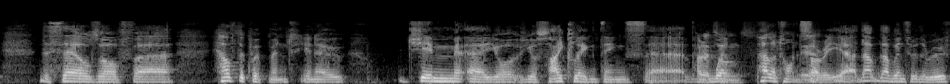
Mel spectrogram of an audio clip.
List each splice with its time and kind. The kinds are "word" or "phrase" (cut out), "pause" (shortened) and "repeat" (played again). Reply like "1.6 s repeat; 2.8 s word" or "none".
none

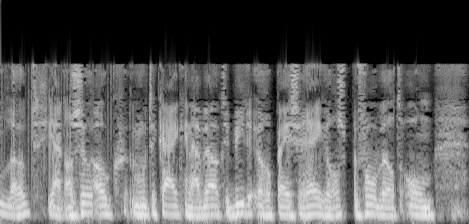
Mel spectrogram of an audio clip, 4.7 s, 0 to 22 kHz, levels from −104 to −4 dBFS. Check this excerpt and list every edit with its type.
0.9 s word; 2.2 s word

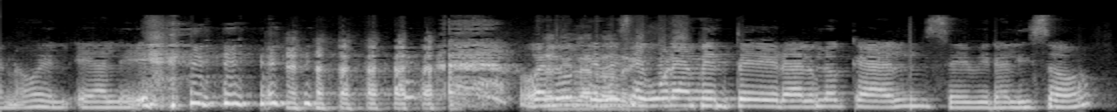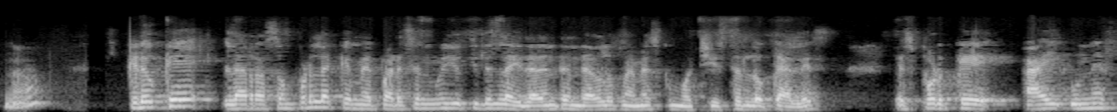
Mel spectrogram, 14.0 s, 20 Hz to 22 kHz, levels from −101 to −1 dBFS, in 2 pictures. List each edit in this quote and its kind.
5.1 s word

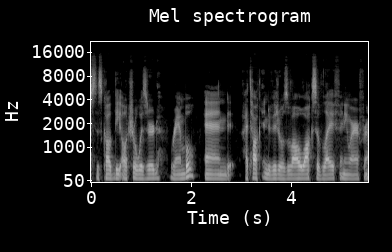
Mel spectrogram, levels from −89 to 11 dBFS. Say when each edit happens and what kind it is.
2.2 s pause; 3.4 s word

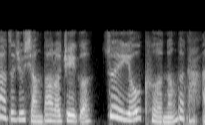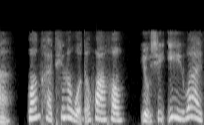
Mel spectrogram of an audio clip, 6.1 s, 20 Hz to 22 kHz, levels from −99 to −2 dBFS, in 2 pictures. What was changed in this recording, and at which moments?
3.3 s pause

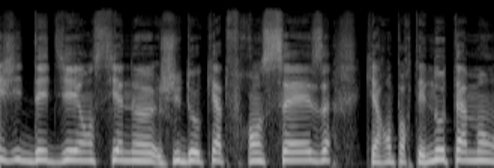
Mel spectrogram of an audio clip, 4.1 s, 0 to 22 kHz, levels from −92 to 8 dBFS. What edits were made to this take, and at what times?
none

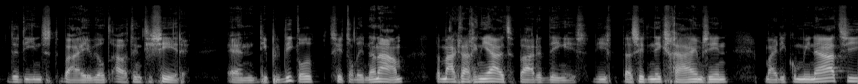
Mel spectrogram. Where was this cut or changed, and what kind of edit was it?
3.0 s word; 6.1 s word

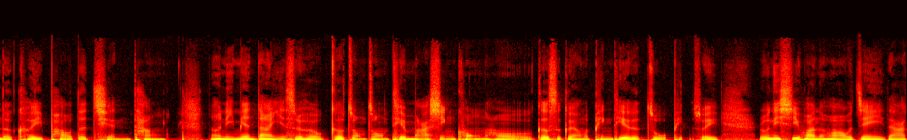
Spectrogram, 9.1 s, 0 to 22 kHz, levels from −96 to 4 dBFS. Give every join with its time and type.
3.3 s pause

